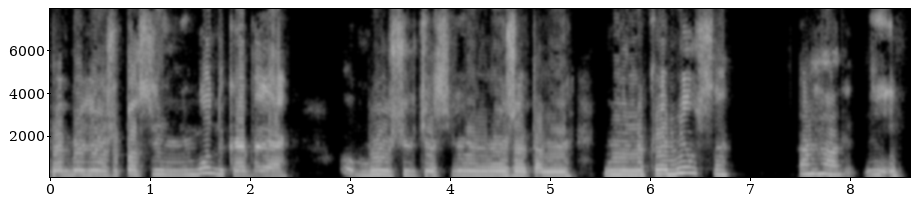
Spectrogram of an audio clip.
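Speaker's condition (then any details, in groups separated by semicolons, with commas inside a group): Cerebral palsy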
